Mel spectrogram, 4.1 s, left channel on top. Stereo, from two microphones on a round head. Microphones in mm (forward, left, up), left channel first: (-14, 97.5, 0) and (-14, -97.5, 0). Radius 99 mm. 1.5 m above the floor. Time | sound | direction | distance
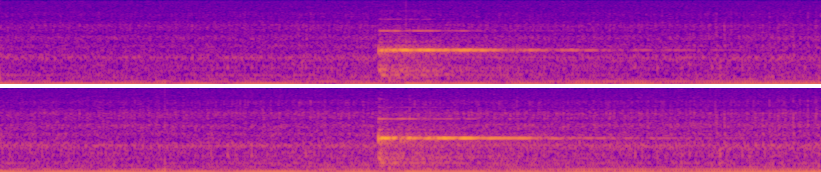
1.9 | a piano | 55° right (ahead or behind) | 1.1 m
